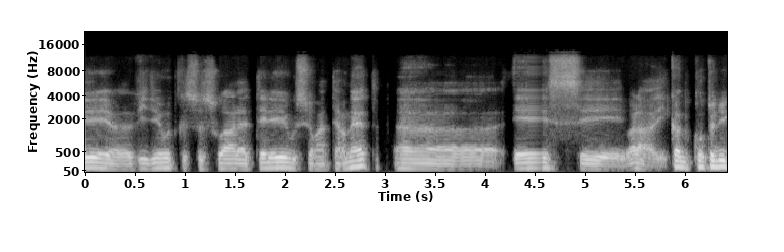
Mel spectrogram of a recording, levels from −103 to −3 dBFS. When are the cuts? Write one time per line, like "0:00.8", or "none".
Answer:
0:00.9
0:03.0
